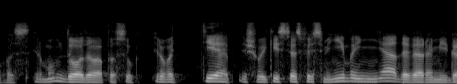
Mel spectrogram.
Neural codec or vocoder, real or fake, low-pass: none; real; 7.2 kHz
